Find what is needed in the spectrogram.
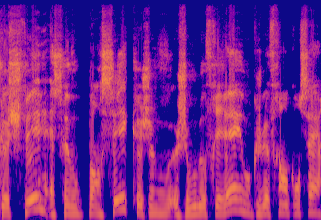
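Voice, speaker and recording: A man speaks at a fairly slow pace and a fairly high pitch. He has an unremarkable speaking voice. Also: ordinary pitch variation. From Brittany, France. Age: 60s. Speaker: poet and singer-songwriter. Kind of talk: interview answer.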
